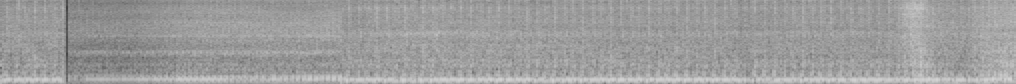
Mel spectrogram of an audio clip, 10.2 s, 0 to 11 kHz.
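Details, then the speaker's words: 1979 Honda GL1000 Goldwing after carb rebuild, running without choke: low, lumpy, uneven revving and smoking from one side; owner suspects bad seals fouling plugs, hopes it burns off. "see that one side maybe you guys can't even see it but just one side that's why I said she's a smoker besides puffing a little bit too here we're going to burn all that off before we can get this thing running right"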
